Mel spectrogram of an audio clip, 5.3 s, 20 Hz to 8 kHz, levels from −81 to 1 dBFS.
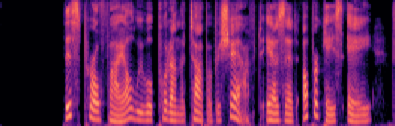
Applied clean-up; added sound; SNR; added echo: neural mask model Resemble Enhance denoiser.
